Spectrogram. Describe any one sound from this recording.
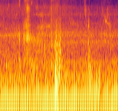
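A car door latch clicks and the door swings open.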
